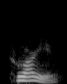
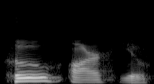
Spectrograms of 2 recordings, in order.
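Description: First: Higher, softer, quick who are you; pitched-up soft repeat of the question; higher, softer echo. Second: Slow, drawn-out question; slow, challenging who are you. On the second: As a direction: stretch out each word as if demanding an answer. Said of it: "they said to Jesus". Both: Shown as a demonstration.

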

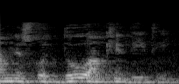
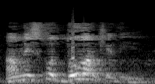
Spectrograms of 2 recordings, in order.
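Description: First: Said in the usual way. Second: High, loud, emphatic declaration; impassioned preaching. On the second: Real, not acted. Preacher pressing the verse's meaning on listeners, impassioned and loud. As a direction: drive it home with a raised voice. Same translation, repeated with fervour.

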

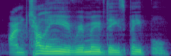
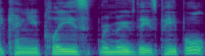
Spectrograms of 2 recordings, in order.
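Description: First: A stern command, no please; firm order. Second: Asking politely and gently; a courteous please; polite request. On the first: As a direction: tell them flatly to do it. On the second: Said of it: "said politely". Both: Retold or imitated.

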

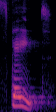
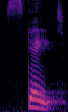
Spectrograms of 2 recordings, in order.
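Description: The two takes are said the same way.

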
